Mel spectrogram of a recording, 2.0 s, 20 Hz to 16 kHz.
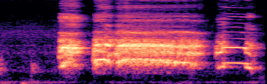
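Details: Vigorous F2 junglefowl rooster crowing: a short opening note, a brief gap, then a long harsh sustained middle section, followed by a shorter final burst, loud and clear against a quiet background.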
